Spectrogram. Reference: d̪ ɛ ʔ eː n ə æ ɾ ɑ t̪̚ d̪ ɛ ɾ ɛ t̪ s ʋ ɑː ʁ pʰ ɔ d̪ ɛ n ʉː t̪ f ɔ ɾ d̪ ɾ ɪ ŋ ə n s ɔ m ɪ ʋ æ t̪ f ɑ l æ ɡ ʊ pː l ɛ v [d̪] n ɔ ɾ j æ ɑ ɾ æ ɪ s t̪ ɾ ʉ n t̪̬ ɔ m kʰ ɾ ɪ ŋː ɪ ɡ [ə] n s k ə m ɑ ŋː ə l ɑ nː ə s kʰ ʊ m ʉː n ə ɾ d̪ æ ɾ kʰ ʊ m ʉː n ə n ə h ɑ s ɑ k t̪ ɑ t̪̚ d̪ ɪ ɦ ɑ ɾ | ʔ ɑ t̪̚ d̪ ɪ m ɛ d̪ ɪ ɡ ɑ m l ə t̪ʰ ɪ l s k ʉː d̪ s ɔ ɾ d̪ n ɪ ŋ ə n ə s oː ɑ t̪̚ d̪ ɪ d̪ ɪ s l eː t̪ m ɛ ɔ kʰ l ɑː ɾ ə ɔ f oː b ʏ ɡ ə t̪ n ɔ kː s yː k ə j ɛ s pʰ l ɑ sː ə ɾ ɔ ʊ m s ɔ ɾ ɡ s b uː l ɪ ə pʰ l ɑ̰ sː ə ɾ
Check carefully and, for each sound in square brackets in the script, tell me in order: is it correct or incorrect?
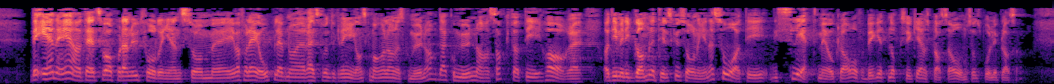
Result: correct, incorrect

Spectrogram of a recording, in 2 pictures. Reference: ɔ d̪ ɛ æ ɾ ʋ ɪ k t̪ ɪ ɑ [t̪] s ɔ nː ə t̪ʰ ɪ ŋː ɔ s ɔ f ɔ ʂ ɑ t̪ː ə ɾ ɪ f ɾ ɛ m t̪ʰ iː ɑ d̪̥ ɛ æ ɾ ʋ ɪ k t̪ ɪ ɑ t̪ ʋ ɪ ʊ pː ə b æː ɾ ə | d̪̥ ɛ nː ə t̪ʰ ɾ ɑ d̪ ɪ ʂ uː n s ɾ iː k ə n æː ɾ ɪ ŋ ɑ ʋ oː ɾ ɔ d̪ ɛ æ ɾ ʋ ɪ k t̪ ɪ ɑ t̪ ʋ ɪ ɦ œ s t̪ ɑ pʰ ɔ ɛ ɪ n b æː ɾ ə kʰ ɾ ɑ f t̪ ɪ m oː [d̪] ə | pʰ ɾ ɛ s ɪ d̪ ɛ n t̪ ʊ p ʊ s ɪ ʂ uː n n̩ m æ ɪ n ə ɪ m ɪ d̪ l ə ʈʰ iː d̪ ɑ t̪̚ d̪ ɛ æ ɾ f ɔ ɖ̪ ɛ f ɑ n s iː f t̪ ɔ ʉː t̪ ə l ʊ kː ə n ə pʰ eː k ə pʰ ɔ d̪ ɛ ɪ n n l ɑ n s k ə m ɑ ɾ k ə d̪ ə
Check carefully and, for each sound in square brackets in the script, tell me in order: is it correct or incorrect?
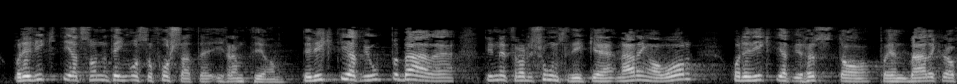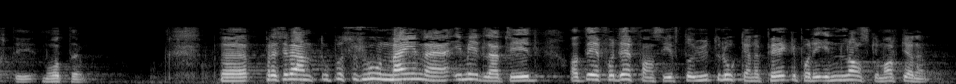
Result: correct, incorrect

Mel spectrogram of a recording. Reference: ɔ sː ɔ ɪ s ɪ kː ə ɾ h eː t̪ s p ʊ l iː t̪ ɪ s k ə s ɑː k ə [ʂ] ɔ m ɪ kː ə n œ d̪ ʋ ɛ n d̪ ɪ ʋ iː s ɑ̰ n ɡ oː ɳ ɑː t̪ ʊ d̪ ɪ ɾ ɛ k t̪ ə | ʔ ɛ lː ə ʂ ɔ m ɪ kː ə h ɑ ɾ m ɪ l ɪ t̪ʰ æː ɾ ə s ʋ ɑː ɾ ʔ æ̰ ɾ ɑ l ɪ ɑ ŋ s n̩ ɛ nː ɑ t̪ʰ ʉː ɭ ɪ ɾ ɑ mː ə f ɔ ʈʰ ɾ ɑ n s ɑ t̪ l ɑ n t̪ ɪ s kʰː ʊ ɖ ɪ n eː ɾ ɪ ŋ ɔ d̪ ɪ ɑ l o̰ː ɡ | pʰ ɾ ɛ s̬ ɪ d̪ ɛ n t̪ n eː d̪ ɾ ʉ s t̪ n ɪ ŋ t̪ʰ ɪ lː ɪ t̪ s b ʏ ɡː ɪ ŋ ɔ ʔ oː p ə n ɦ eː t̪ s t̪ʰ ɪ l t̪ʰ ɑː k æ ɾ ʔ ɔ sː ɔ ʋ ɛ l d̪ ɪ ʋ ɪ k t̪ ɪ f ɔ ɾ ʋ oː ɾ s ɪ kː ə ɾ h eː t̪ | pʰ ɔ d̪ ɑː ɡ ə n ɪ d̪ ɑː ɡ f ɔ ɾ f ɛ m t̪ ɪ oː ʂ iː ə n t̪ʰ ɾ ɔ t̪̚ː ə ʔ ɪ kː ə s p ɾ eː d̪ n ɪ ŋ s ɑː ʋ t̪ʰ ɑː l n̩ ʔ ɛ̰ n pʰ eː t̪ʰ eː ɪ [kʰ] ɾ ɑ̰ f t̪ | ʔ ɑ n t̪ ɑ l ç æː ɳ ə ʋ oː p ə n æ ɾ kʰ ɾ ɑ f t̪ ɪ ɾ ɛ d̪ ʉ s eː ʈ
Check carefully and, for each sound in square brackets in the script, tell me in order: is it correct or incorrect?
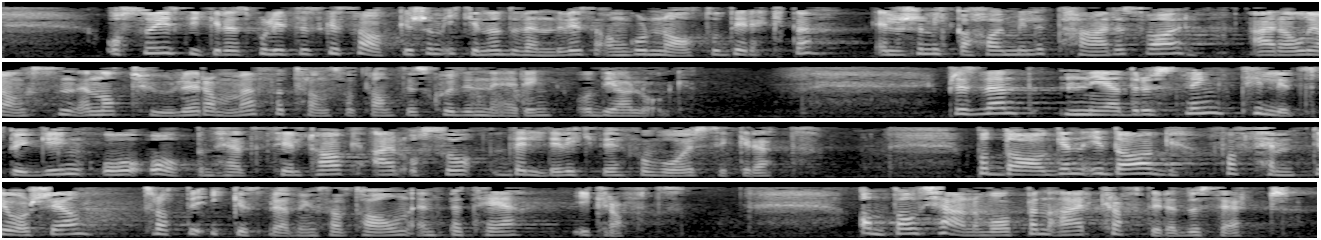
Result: correct, correct

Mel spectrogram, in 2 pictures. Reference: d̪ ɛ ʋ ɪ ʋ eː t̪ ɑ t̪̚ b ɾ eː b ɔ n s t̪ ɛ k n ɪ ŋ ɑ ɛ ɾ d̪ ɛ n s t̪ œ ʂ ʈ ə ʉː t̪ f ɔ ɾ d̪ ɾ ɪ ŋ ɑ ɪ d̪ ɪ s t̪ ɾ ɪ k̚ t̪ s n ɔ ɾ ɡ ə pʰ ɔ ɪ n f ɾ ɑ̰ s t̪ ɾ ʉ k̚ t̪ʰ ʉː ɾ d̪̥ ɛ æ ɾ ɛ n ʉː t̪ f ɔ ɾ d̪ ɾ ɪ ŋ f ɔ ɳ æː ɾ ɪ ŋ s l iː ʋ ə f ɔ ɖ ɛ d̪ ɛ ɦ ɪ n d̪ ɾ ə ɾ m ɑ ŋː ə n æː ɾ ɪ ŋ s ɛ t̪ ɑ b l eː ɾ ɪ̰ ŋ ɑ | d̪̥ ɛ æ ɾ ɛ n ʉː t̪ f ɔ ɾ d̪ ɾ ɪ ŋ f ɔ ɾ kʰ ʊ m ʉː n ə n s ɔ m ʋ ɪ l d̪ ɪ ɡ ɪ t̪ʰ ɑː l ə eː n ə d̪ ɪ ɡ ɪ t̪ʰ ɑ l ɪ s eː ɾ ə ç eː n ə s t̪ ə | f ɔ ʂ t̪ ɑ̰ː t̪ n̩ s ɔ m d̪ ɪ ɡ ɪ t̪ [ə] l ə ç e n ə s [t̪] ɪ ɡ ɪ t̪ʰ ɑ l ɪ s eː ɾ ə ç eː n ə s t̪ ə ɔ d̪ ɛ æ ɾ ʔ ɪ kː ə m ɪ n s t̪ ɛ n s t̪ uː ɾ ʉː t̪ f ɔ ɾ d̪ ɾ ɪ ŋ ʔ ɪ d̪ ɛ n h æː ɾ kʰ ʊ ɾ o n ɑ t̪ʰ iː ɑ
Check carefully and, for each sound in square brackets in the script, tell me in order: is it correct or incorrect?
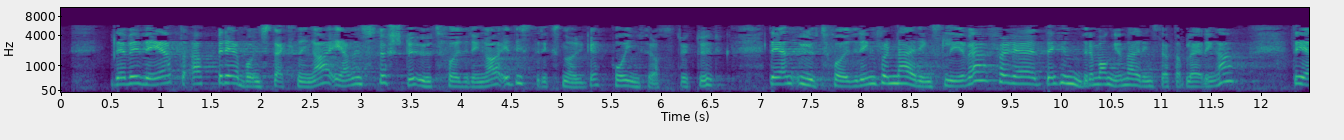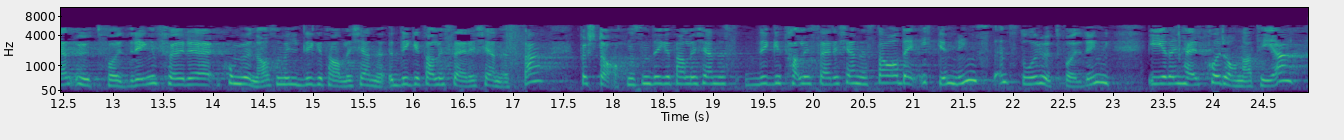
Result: incorrect, incorrect

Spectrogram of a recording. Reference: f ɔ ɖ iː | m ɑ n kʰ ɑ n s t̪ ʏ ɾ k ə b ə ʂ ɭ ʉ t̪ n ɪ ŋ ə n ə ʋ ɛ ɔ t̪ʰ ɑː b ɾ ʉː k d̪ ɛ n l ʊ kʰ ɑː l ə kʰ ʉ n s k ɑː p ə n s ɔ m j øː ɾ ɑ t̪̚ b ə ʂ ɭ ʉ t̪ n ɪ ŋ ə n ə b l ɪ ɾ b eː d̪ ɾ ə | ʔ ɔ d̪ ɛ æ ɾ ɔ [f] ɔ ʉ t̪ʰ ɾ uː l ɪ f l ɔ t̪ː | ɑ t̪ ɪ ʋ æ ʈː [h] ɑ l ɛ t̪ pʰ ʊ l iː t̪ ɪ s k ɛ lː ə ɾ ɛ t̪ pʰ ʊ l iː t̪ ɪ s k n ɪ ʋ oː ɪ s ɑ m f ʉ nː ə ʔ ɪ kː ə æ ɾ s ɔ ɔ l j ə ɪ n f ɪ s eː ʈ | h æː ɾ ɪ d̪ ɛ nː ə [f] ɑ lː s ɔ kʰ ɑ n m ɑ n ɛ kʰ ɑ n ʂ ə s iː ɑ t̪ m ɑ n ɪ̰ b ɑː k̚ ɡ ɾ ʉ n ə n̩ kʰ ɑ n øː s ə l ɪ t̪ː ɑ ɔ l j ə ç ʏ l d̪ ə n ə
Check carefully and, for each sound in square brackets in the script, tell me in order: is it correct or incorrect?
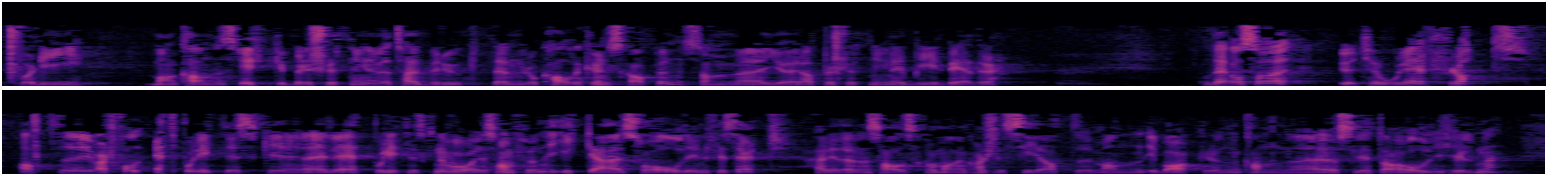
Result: incorrect, incorrect, incorrect

